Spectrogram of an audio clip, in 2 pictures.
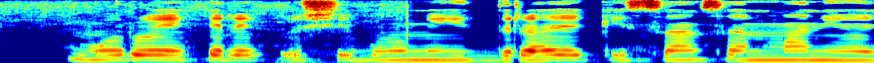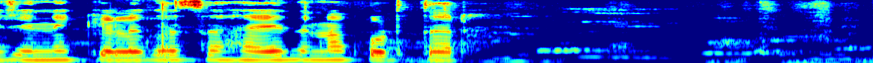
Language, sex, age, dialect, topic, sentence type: Kannada, female, 18-24, Central, agriculture, statement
